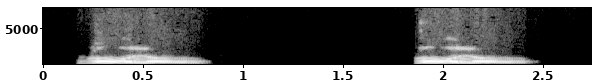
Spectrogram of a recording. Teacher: Este sonido es el sonido velar nasal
